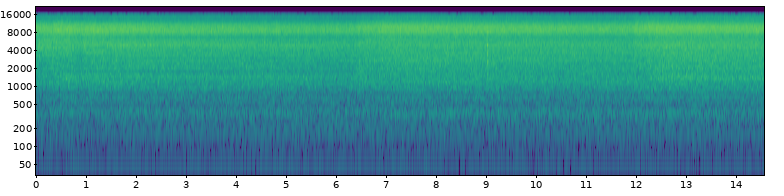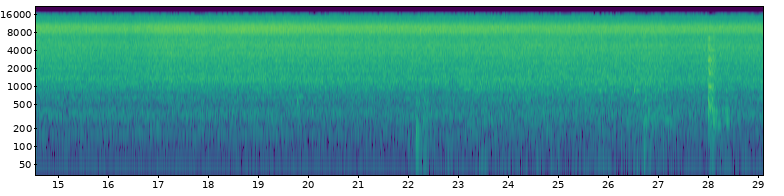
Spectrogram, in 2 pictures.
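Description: Barbecue-marinated chicken breast fillets sizzling steadily on the hot griddle plate of a smokeless table grill, with one sharp tap near the end.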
